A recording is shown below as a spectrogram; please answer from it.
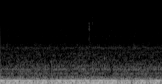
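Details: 2007 Cadillac Escalade V8 after a no-start, no-crank problem, now firing right up: steady, even low idle rumble with no knocks, misses or surges. Owner suspected battery cables or grounds; some suggested the BCM.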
